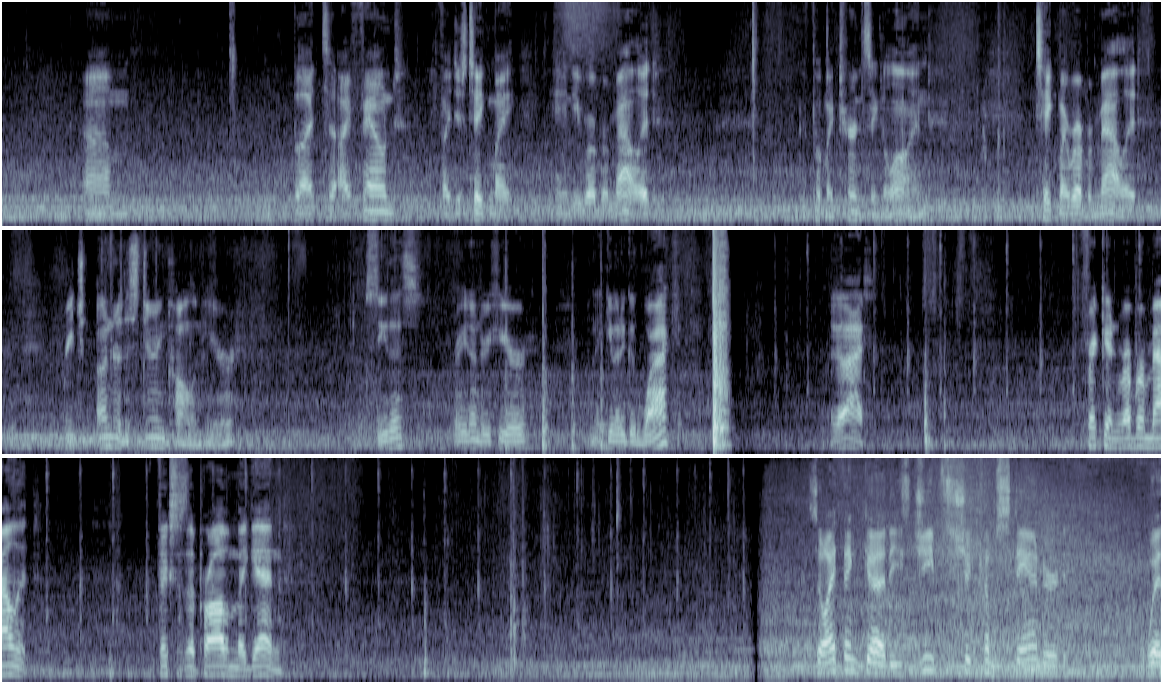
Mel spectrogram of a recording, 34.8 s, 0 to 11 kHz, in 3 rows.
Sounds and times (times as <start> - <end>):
Vehicle: 0.0 - 34.7.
